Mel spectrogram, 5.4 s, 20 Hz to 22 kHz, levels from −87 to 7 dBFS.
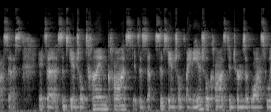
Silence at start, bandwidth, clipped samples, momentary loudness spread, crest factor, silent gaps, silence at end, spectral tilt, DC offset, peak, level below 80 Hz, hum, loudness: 0 s; 16 kHz; under 0.1%; 5 LU; 18 dB; none; 0 s; -1.5 dB/octave; under 0.1%; -6 dBFS; -54 dBFS; none; -23 LUFS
